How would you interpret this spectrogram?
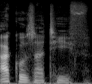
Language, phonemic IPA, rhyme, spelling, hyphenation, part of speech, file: German, /ˈakuzatiːf/, -iːf, Akkusativ, Ak‧ku‧sa‧tiv, noun, De-Akkusativ.ogg
- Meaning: the accusative (case)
